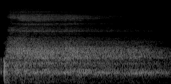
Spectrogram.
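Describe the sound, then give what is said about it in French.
A single long breath during a guided breathing exercise: a steady, airy rush that starts abruptly and fades slightly toward the end, with no talking. “C'est parti. Inspiration. Expiration,”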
